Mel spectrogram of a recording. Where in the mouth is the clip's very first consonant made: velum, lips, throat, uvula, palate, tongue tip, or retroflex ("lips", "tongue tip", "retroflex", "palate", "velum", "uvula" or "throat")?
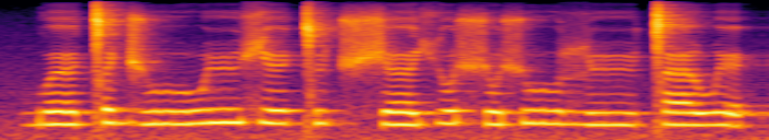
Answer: velum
